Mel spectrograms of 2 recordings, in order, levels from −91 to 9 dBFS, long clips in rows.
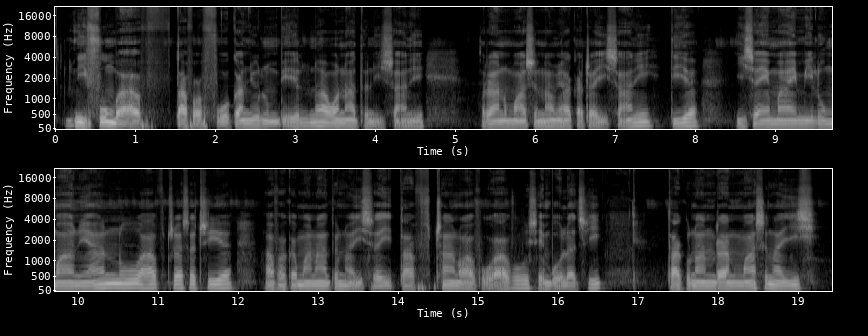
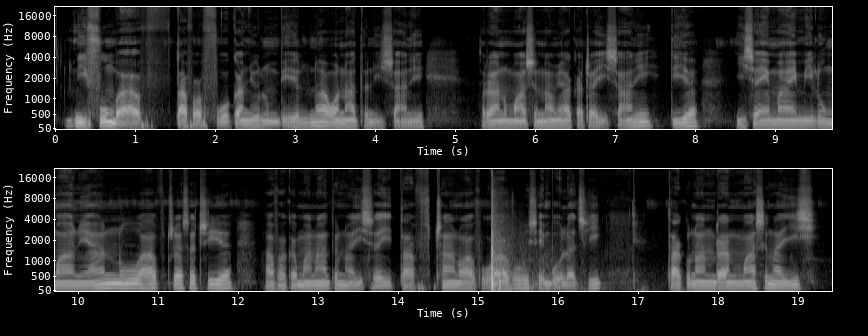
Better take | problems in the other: first | background sound (Fireworks); 2 dB below the speech

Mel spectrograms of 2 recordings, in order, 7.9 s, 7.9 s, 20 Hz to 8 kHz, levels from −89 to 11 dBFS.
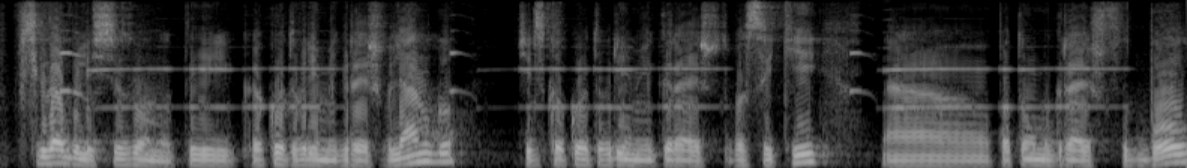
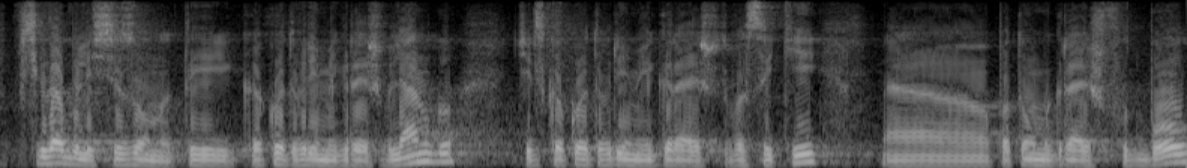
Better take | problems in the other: second | noise reduction (neural mask model RNNoise)

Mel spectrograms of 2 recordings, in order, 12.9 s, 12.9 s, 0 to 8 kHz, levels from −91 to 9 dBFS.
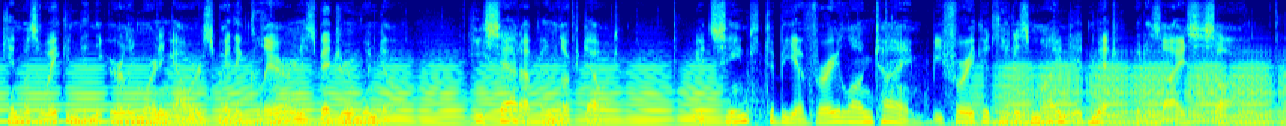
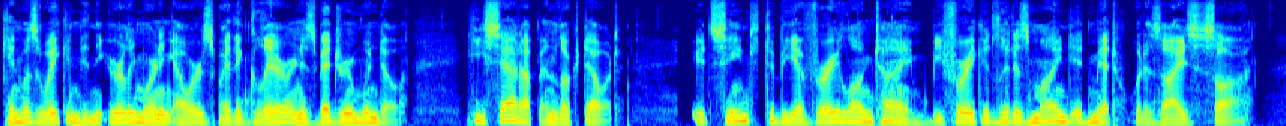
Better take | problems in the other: second | background sound (Organ); 1 dB below the speech

